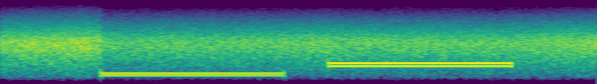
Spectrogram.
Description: Aircraft SELCAL, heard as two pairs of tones, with radio static. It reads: AC-JL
